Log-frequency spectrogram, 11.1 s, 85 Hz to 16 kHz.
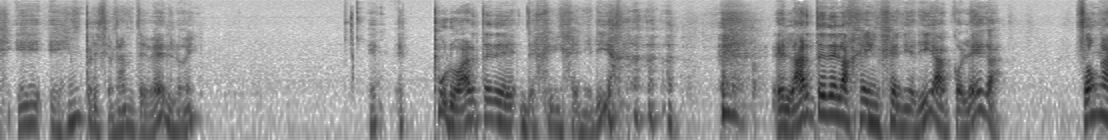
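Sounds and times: man speaking: 0.0 - 2.0, 3.5 - 6.8, 7.7 - 10.1, 10.7 - 11.0.

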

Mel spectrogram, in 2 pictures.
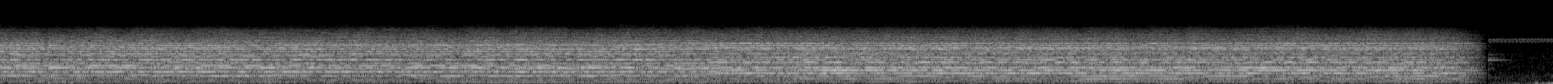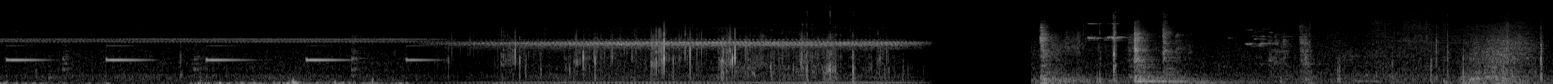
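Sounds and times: music: 0.0 - 14.9
short beeps: 14.9 - 20.1
night insects trilling: 14.9 - 24.9.

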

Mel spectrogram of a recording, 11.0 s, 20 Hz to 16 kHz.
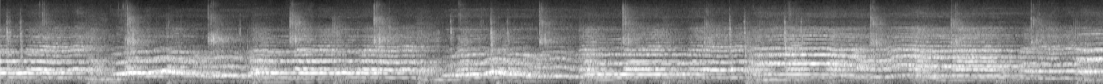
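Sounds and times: a cappella group singing chords: 0.0 - 11.0
beatboxed kick and hi-hat: 0.0 - 11.0.

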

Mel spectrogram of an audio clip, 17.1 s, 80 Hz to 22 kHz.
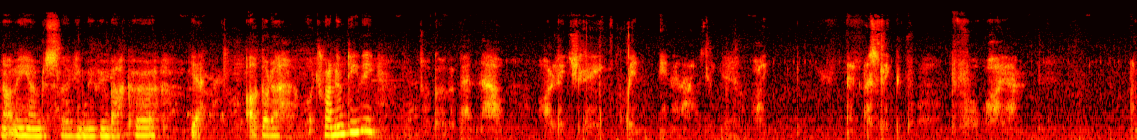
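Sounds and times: girl whispering: 5.4 - 11.6, 12.7 - 15.4.

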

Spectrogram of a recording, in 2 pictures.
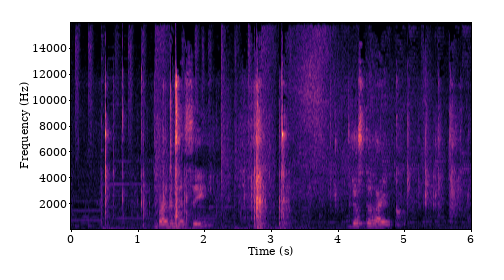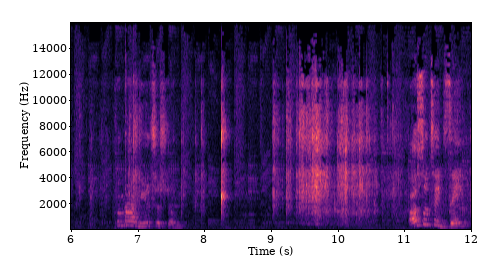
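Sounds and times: tablets rattling in plastic bottle: 5.0 - 8.2, 9.0 - 12.0.

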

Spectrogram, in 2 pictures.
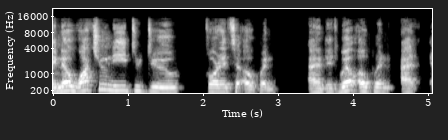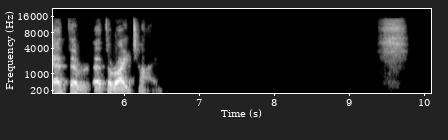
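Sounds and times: man's sharp burst of breath: 9.4 - 9.8.

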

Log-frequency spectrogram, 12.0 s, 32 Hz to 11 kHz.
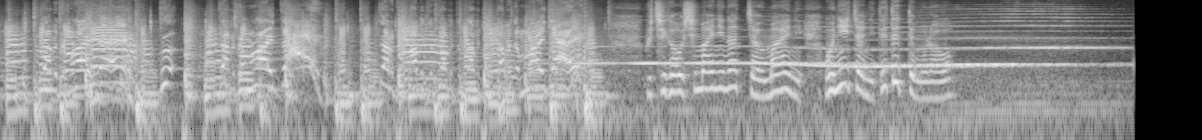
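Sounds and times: steady held horn-like tone: 5.1 - 11.4.

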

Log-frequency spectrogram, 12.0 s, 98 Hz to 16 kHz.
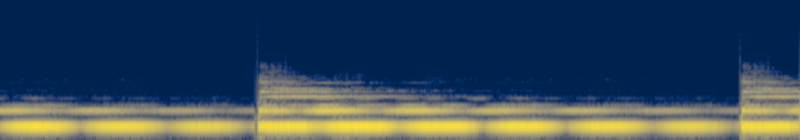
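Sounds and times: large bell ringing: 11.2 - 12.0.

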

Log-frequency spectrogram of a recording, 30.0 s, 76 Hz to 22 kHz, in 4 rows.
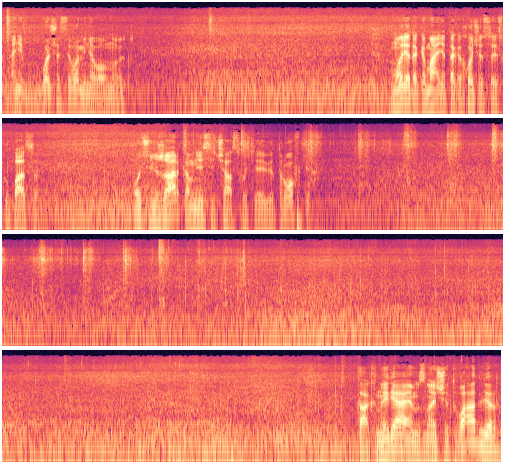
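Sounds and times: wind and surf rushing: 0.0 - 30.0
footsteps crunching on pebbles: 10.5 - 25.9
wind on microphone: 11.9 - 28.8.

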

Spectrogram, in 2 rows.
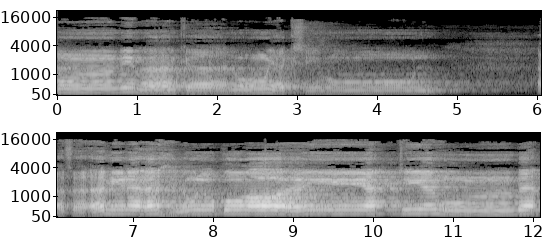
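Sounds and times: man chanting melodically: 6.0 - 12.0.

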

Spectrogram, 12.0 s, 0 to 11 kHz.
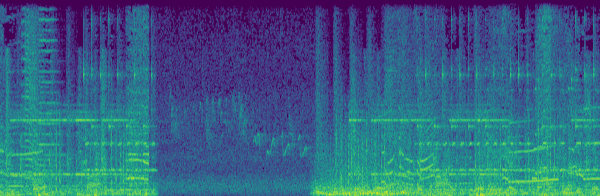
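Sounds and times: small birds chirping: 0.0 - 6.3.

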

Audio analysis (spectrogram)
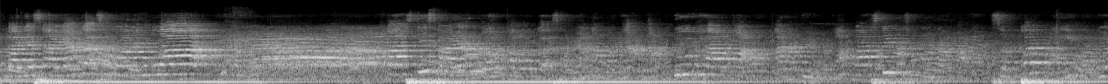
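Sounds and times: children shouting together: 0.0 - 11.0.

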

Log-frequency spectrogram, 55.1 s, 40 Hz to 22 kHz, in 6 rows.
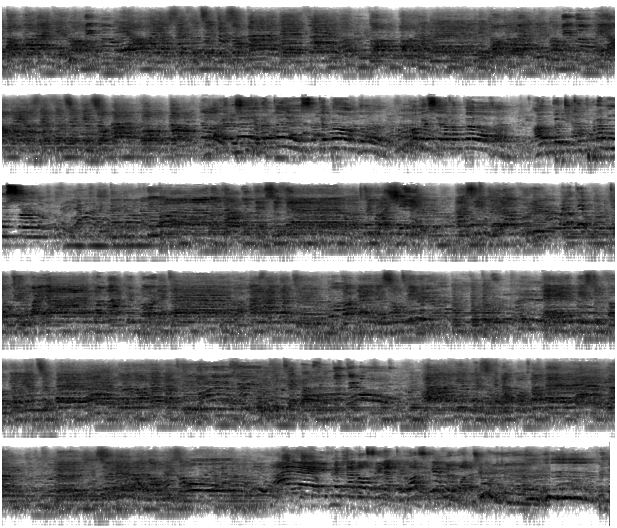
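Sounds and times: choir singing: 0.0 - 14.0, 19.0 - 55.0.

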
